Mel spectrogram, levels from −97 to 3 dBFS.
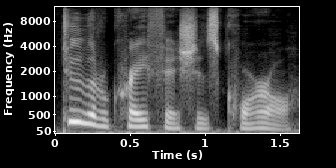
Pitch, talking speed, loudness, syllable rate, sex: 165 Hz, 145 wpm, -17 LUFS, 5.1 syllables/s, female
